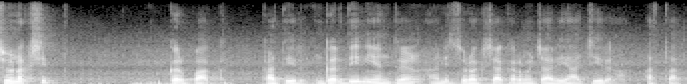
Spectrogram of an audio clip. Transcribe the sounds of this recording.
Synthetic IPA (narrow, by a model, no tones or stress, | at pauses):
sunəkʂit̪ | kəɾpakʰː | at̪iːɾɡəɾd̪iːnijənt̪ɾəɳaɽ̃isuɾəkʂakəɾmət͡ɕaɾiːɦat͡ɕiːɾ | əst̪at̪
